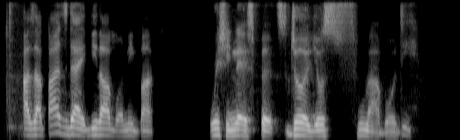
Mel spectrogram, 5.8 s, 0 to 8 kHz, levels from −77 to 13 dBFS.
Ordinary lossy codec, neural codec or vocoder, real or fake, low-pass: none; codec, 16 kHz, 1 kbps, X-Codec, HuBERT features, trained on balanced general audio; fake; 7.2 kHz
